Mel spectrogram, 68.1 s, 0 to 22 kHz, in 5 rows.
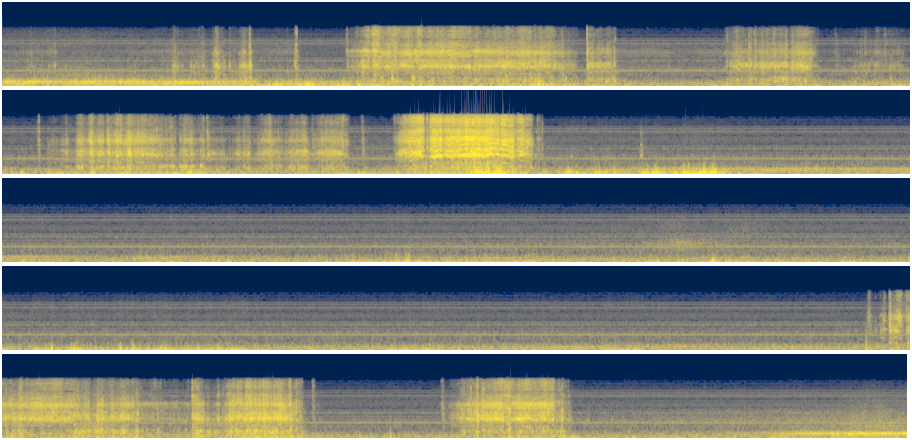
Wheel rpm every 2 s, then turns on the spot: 0, 0, 10, 30, 10, 10, 0, 20, 10, 30, 70, 0, 0, 0, 0, 0, 0, 0, 0, 0, 0, 0, 0, 0, 0, 0, 0, 30, 20, 20, 10, 20, 0, 0.
16-18 56-60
